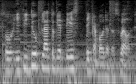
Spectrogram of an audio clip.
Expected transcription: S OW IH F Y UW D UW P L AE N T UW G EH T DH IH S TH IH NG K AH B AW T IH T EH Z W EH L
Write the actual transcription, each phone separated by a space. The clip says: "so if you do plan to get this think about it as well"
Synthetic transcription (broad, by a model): S OW IH F Y UW D UW P L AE N T UW G EH T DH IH S T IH NG K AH B AW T IH T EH S W EH L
